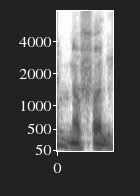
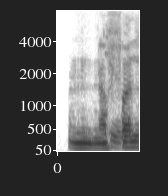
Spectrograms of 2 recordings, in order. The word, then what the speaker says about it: نفل: ثواب دیا جائے گا۔ اس کا صحیح تلفظ ہے نفل، جی نفل، نفل۔ اور اس کی پھر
